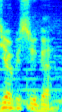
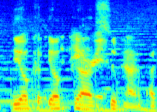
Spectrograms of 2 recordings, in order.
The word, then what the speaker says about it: Yokosuka: Yosikawa or something like that part? – It was Yokosuka. – Yokosuka. Okay, yeah, good. I just strung four syllables and hoped I hit the right way.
